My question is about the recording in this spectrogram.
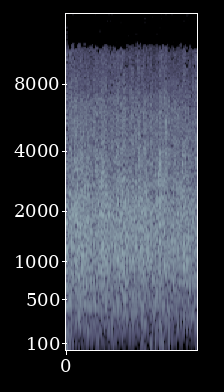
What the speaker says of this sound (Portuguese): já que é para dar aplauso, então aplaude então para o Senhor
